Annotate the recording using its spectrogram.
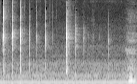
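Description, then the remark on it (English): A voice imitates bat echolocation with a rapid, irregular run of about ten sharp, crisp tongue clicks that start loud and grow fainter, ending with a brief soft rustle. “And so they went down the creaky stairs and the bat stopped and did some more clicking.”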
